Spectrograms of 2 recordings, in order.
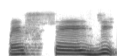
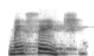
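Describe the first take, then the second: First: It is said the Japanese way, ending in 'ji'. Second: It is said as English, ending in a consonant.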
